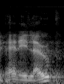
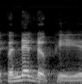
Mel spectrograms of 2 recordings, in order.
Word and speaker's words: Penelope: epitome you don't see penny lope all the greek derivatives sound their final e you say penelope an epitome and syndra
